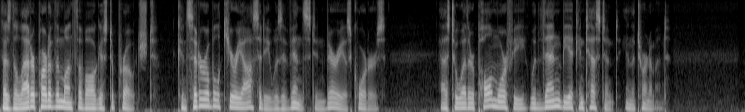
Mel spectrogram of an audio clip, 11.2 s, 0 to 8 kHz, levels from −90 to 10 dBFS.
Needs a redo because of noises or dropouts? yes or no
no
